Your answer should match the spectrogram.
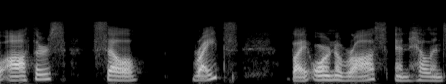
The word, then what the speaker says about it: Orna Ross: Okay, it's called How Authors Sell Rights by Orna Rice. Orna Ross, Ross. Oh, Orna Ross, yes.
